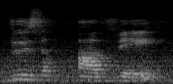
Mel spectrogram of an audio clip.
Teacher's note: you pronounce the S in vous like a Z because a vowel follows it.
